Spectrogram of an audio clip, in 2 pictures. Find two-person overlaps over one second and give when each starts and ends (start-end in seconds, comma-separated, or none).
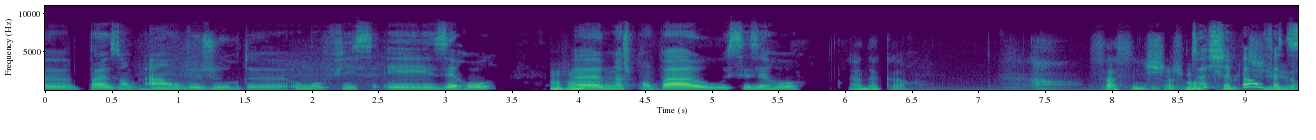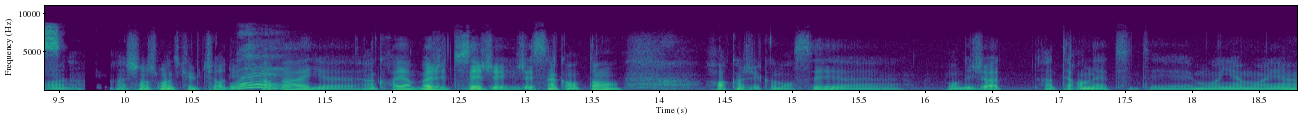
8.3-9.5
